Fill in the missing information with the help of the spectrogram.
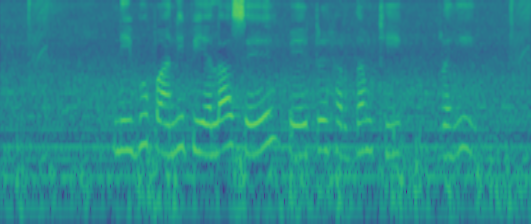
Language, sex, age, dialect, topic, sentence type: Bhojpuri, female, 60-100, Northern, agriculture, statement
